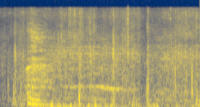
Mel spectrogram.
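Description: Footsteps on a dirt road, with a short vocal sound near the start.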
